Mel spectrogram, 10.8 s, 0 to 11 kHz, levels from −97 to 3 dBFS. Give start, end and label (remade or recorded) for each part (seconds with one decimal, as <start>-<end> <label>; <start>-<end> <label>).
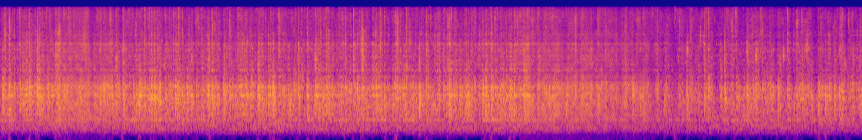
0.0-0.7 recorded; 0.7-1.4 remade; 1.4-6.5 recorded; 6.5-8.2 remade; 8.2-10.8 recorded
